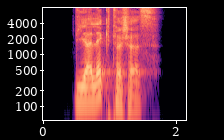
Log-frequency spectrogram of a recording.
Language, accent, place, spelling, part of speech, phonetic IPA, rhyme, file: German, Germany, Berlin, dialektisches, adjective, [diaˈlɛktɪʃəs], -ɛktɪʃəs, De-dialektisches.ogg
- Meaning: strong/mixed nominative/accusative neuter singular of dialektisch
